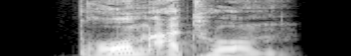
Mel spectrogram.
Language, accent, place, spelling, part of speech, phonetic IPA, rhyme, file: German, Germany, Berlin, Bromatom, noun, [ˈbʁoːmʔaˌtoːm], -oːmʔatoːm, De-Bromatom.ogg
- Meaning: bromine atom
